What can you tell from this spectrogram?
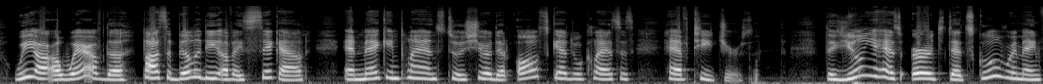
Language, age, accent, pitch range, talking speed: English, 50-69, American, 225-290 Hz, 160 wpm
